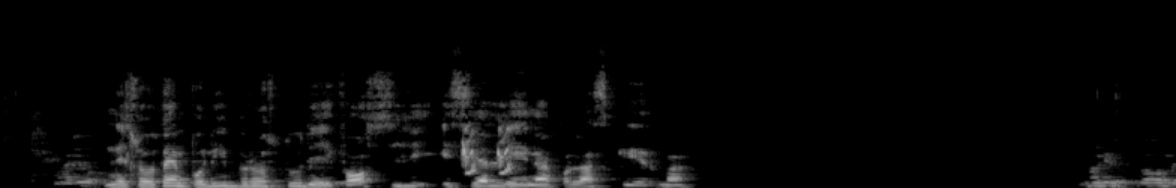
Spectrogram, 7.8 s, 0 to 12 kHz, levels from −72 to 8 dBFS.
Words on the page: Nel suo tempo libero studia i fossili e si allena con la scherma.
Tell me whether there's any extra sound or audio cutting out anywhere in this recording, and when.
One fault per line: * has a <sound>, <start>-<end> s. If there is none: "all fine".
all fine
